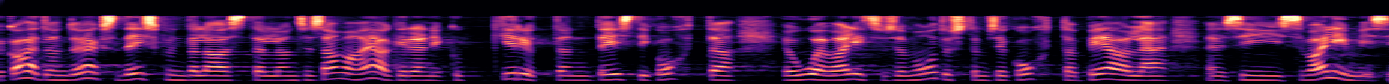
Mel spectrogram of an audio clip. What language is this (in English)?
Estonian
